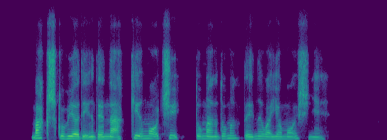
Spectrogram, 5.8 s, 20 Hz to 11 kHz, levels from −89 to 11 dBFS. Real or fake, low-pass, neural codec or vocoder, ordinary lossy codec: real; 7.2 kHz; none; Opus, 16 kbps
